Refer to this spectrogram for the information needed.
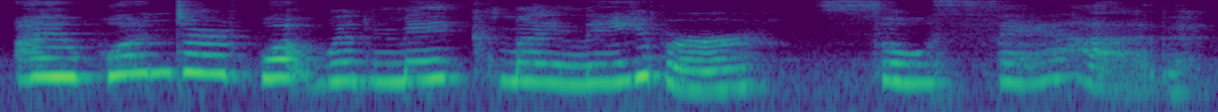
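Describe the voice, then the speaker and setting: A woman reads a children's story in a high voice, taking her time over every phrase. Her delivery is expressive and swings widely, with dramatic pauses between lines. She sounds set back from the microphone. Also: slight background noise. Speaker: children's director reading a picture book. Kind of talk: children's story read-aloud. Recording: distant microphone.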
